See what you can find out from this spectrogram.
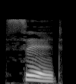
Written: cid

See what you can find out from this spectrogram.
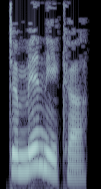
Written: dominika

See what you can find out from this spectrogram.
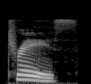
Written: trays

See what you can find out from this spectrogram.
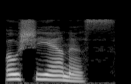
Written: oceanus

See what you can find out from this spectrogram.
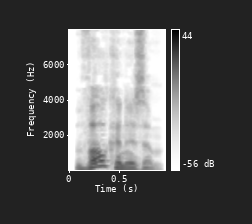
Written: volcanism

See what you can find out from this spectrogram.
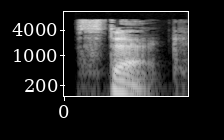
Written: stack

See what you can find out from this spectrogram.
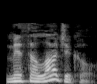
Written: mythological

